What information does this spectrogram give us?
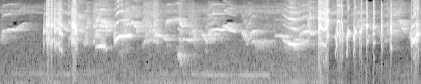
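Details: Oriental magpie-robin singing hard, answering another magpie-robin: a varied stream of high whistles, slurred phrases and harsh buzzy bursts, ending in a rapid run of clipped chips.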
